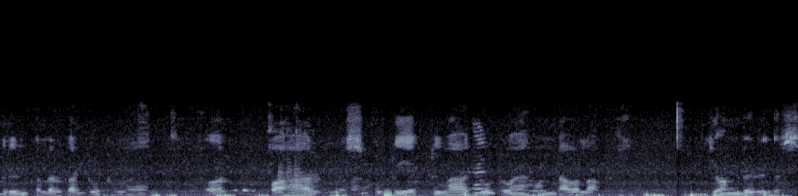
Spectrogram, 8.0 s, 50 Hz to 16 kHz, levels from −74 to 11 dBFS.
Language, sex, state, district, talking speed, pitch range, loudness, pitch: Hindi, male, Odisha, Sambalpur, 110 wpm, 100-105 Hz, -22 LUFS, 105 Hz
